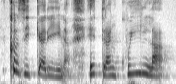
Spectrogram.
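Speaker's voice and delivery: high, cooing praise of a pet; Alice, fondly musing. Acted.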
